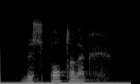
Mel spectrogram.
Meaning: ridiculous, laughable
- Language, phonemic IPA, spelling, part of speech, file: Dutch, /bəˈspɔtələk/, bespottelijk, adjective, Nl-bespottelijk.ogg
